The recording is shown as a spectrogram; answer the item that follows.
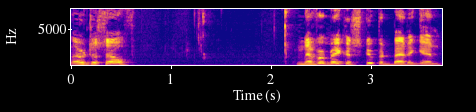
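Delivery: struggling to talk. Eating very spicy food after losing a bet, struggling to talk. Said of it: "It's hard to talk right now".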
